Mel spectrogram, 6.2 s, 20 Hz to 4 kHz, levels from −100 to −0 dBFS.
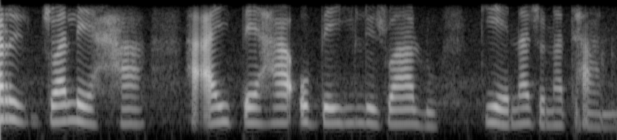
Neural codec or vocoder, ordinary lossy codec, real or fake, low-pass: none; none; real; 3.6 kHz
